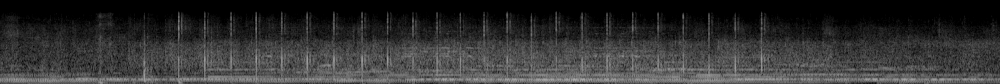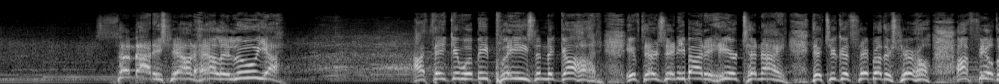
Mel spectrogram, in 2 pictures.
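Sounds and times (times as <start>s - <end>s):
audience clapping hands: 0.8s - 12.9s
speech: 11.5s - 12.9s, 14.1s - 19.9s.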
